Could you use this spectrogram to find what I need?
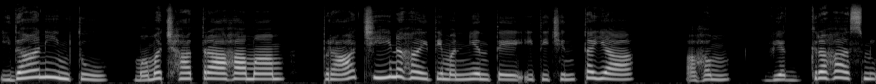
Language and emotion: Sanskrit, sad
